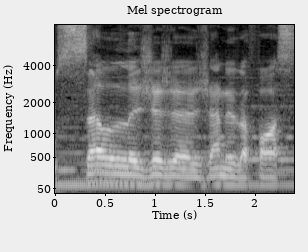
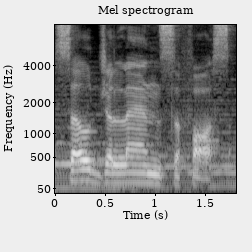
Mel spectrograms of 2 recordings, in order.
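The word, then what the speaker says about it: Seljalandsfoss: good we're chilling what do we got whoa salazar finland wait guys uh how do you pronounce that seljalandsafoss iceland okay guys i'm going to iceland is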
